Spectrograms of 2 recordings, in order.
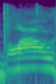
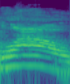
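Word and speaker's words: Blough: It is the David Blau show.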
